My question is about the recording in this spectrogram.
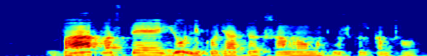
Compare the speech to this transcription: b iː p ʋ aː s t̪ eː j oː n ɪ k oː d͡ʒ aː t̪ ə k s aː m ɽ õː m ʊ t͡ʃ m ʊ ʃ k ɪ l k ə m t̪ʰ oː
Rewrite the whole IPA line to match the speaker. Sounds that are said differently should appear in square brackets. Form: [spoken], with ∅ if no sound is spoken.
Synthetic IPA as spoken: b [aː] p ʋ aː s t̪ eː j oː n ɪ k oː d͡ʒ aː t̪ ə k s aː m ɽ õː m ʊ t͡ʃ m ʊ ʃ k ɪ l k ə m t̪ʰ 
